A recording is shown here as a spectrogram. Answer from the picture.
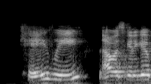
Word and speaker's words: K. Lee: 3 times a day, my name's Kaylee. It's spelled K.Lee.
